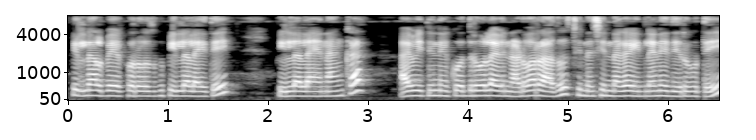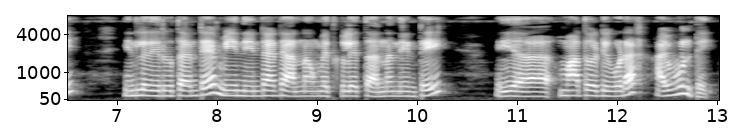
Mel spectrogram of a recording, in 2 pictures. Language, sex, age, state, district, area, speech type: Telugu, female, 60+, Telangana, Jagtial, rural, spontaneous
